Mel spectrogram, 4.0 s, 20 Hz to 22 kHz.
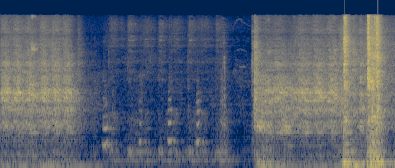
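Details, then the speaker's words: Carbureted Roadrunner V8 after sitting about 4–5 months, with fuel just reconnected. Slow, uneven cranking, then it catches, roars and runs on its own; fuel may be slow to reach the carburetor. "It's been like 4 or 5 months probably. Might take a minute to get some fuel up to the carburetor."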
